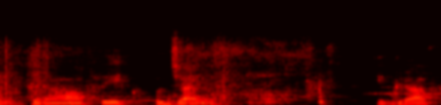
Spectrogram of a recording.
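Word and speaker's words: ogive: और हमने पढ़ना है ग्राफ, एक उजाइव। एक ग्राफ का नाम क्या है, उजाइव। स्पेलिंग में तो कुछ अजीब सा लग रहा है, ओगिव लग रहा है, लेकिन ओगिव नहीं, इसको बोलते हैं उजाइव, ठीक है।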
